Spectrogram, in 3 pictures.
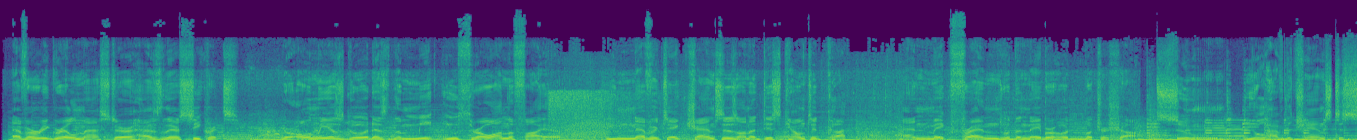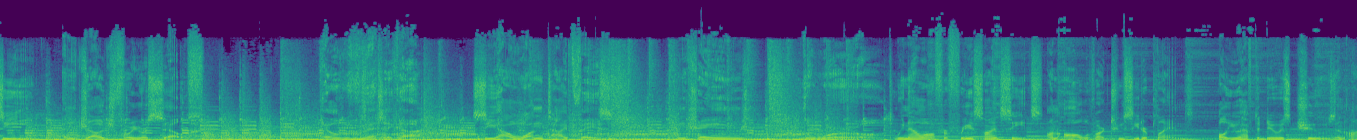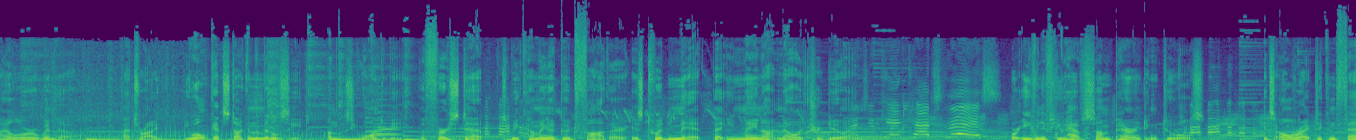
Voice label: Commercial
